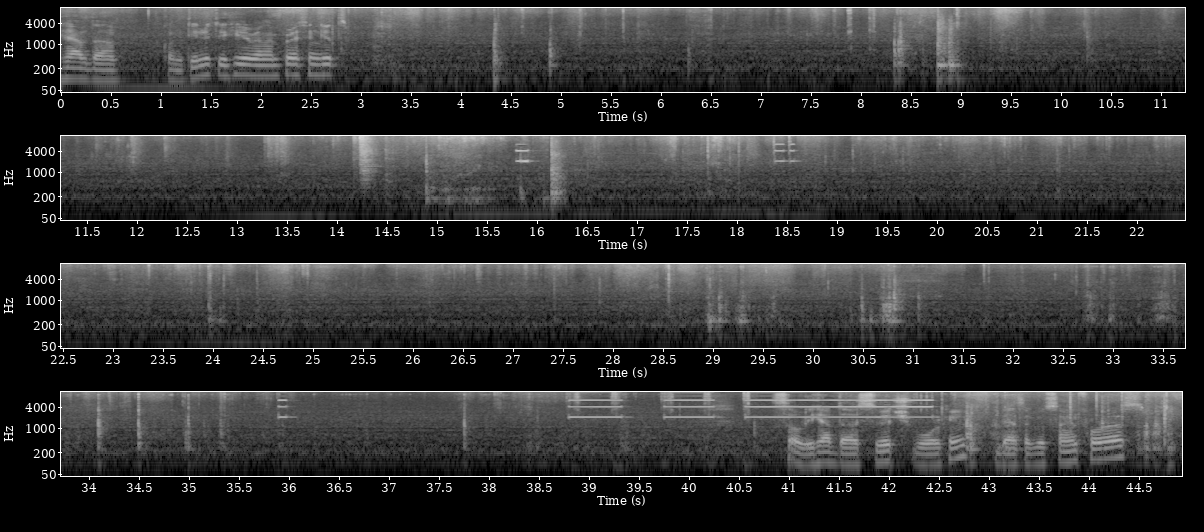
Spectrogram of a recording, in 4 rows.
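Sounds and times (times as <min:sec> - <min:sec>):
multimeter beeps: 0:15.8 - 0:16.0, 0:18.4 - 0:18.7, 0:35.9 - 0:36.1, 0:38.8 - 0:42.6.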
